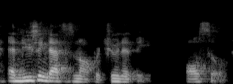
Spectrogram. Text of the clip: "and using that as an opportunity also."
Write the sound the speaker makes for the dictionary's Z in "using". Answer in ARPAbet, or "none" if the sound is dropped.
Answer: Z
